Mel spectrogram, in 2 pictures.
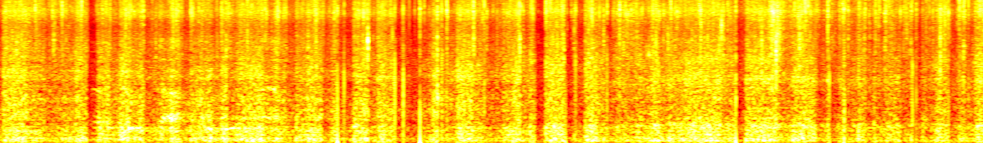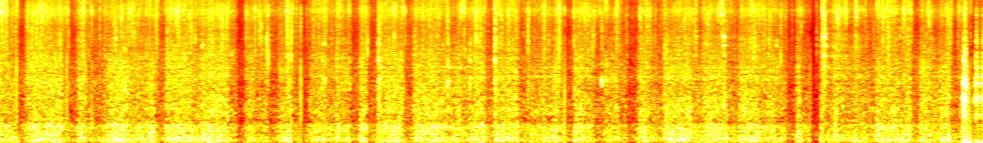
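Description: Small fish sizzle and crackle as they fry in a pan.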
